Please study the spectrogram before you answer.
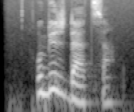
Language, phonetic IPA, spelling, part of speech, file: Russian, [ʊbʲɪʐˈdat͡sːə], убеждаться, verb, Ru-убеждаться.ogg
- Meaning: 1. to be convinced, to receive evidence 2. to make sure, to make certain 3. passive of убежда́ть (ubeždátʹ)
